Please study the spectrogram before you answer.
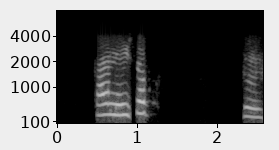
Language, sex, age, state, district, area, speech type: Bengali, female, 30-45, West Bengal, Paschim Medinipur, rural, conversation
